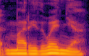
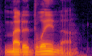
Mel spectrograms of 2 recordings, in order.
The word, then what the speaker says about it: Maridueña: By the way, his name is his last name, the way you pronounce it, is, yeah, Maridueña. – Maridueña. – Maridueña. – Ah. – Yeah, with the ña.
